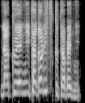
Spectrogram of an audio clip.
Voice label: Voice, jp

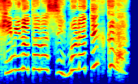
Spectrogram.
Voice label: Voice variable chant jp; ilulu

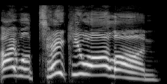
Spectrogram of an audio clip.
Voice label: variable chant

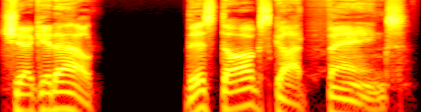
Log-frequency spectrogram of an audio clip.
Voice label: variable chant; hardy

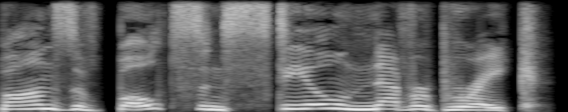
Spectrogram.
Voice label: variable chant; hiina

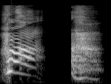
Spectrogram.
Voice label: Voice damaged; anaberu

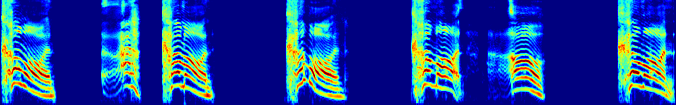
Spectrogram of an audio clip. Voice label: Voice damaged; hoozuki

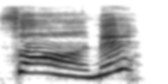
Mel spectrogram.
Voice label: attack, jp

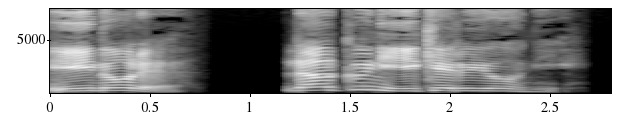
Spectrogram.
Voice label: encount, jp

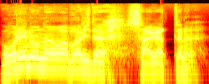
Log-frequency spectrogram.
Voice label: Voice chant, jp; hardy

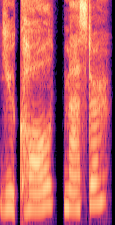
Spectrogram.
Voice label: variable chant

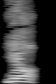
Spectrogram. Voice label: Voice attack jp

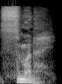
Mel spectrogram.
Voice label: healed, jp

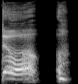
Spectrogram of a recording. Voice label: Voice damaged

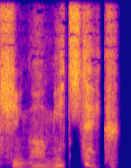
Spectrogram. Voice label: healed jp

